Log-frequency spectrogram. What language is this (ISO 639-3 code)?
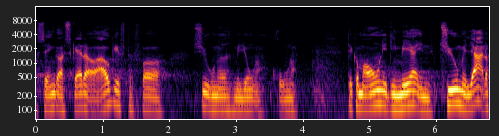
dan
